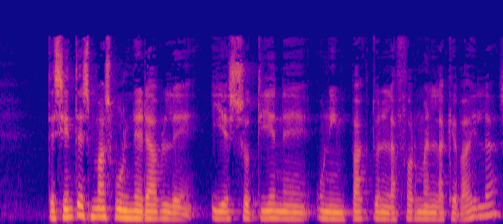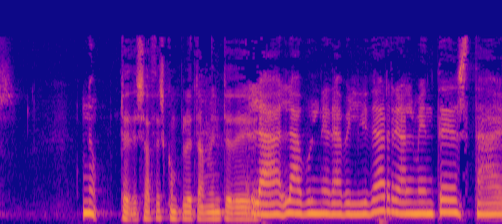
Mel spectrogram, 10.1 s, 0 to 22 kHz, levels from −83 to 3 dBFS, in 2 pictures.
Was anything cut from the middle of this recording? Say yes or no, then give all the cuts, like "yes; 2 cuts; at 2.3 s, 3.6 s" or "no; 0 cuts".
no; 0 cuts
